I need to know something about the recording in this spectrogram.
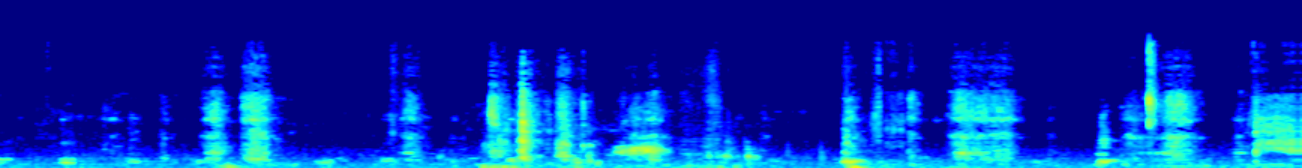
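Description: Low-level background noise from several video-call microphones, with scattered faint clicks, rustles and a few short sounds that may be breath or voice.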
